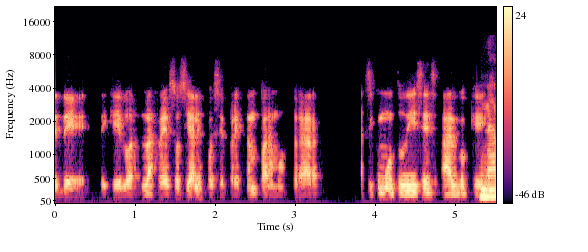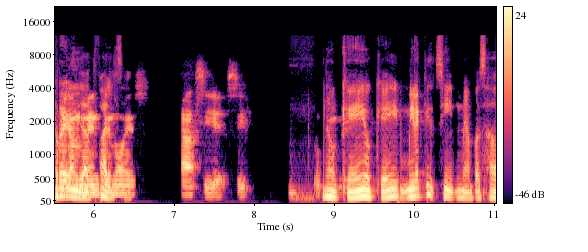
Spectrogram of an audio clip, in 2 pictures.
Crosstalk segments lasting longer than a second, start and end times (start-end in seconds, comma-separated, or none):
5.3-6.5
